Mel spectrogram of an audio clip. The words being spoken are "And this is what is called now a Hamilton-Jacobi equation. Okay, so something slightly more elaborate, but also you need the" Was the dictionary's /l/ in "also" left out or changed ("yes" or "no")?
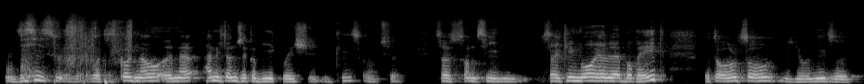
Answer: no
